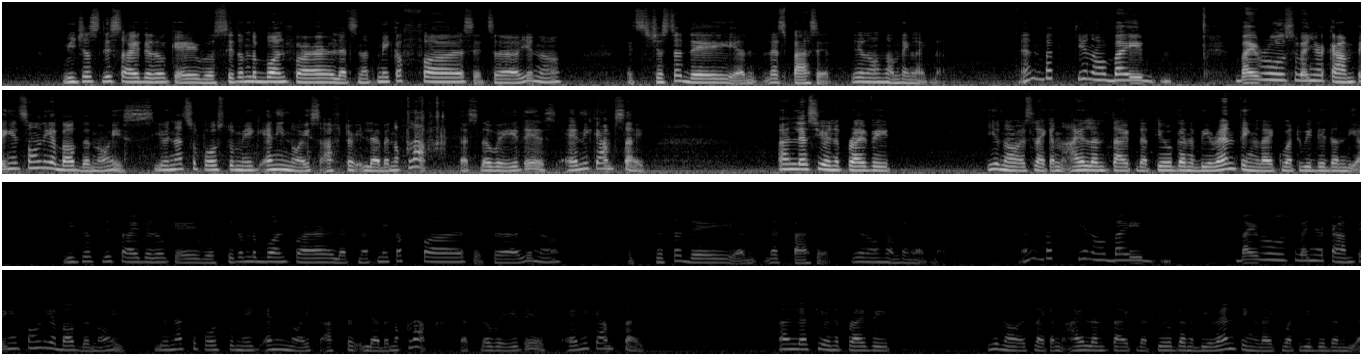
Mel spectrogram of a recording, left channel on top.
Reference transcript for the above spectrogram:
we just decided, okay, we'll sit on the bonfire, let's not make a fuss, it's you know, it's just a day, and let's pass it, you know, something like that. But you know, by rules, when you're camping, it's only about the noise. You're not supposed to make any noise after 11 o'clock. That's the way it is, any campsite, unless you're in a private, you know, it's like an island type that you're gonna be renting, like what we did on the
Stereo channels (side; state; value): right; quieter; 23.0 dB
